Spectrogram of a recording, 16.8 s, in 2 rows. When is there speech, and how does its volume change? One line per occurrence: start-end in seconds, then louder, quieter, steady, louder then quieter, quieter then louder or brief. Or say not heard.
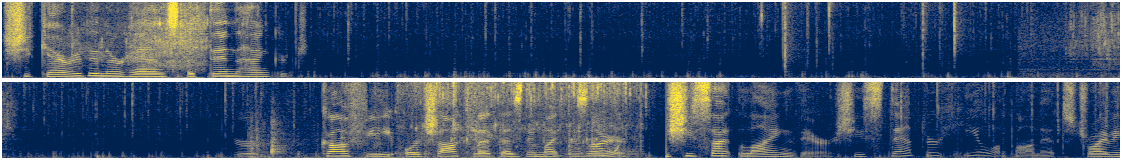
0.0-2.1 brief
10.2-16.7 quieter.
